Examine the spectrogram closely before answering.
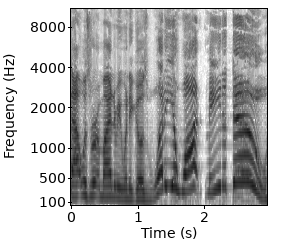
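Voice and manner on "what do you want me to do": play-acted swooping shrill scream, very high, drawn out. Recapping an episode, speaker quotes a character yelling at someone, retelling a scream. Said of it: "he's screaming at him from the houseboat".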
